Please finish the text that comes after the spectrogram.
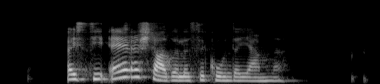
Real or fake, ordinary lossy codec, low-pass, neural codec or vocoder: fake; AAC, 64 kbps; 7.2 kHz; codec, 16 kHz, 4 kbps, FunCodec, trained on Chinese and English, 50 frames a second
